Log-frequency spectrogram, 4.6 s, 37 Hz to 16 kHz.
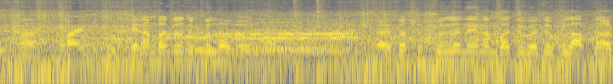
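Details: Sahiwal bull at a busy cattle market, 31 May 2024, bought by a farmer from Brahmanbaria, Bangladesh; a drawn-out, mid-pitched moo swells and fades over dense crowd chatter and engine rumble.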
